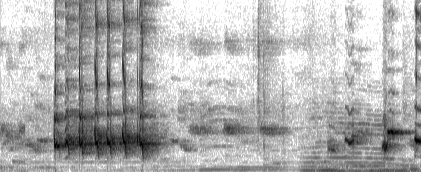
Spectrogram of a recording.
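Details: Yellow-vented bulbul in long ropel style, meant to stimulate other bulbuls into singing; a one-second flurry of fast bubbling notes, then quiet with soft whistles and a low hum.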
